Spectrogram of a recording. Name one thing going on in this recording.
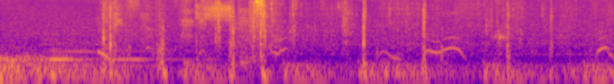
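A man grunts in a struggle.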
